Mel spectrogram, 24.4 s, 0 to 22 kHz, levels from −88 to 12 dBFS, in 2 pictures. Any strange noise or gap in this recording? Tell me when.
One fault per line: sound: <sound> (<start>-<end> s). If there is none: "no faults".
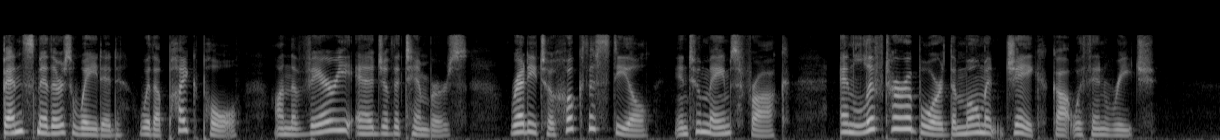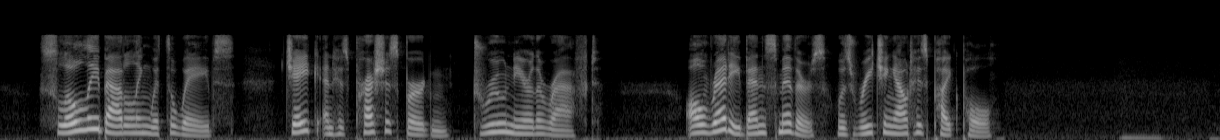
sound: breath (23.3-24.2 s)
